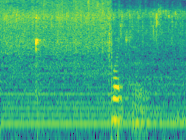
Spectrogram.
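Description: Shredded cabbage fries in a pan for a local-style cabbage palya, a steady soft sizzle with a brief clink of a utensil against the pan partway through.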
